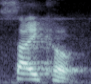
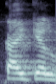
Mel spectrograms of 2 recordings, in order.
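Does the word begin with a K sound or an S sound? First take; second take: S sound; K sound. First: The word begins with an S sound. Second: The word begins with a K sound. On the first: The speaker calls it right. "সি এর পর যদি ই থাকে বা I থাকে বা Y থাকে তাহলে এস উচ্চারণ হবে" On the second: The speaker calls it wrong. "আমরা এটাকে কাইকেল বলতে পারি না"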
